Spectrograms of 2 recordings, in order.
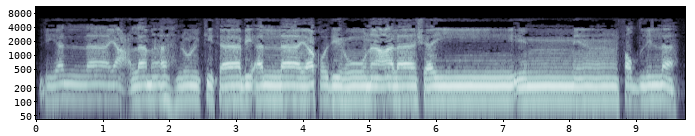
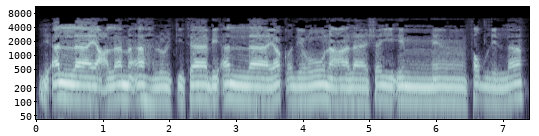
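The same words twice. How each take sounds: First: لئلا said as liyalla with a pure open ya; hamza as ya. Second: لئلا with a glottal hamza; recited verse. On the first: Teacher demonstrating Warsh's ya for hamza, slow chant. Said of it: "بإبدال الهمزة ياء ... هكذا". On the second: Teacher reciting the verse before the Warsh change. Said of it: "قوله تعالى". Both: Shown as a demonstration.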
